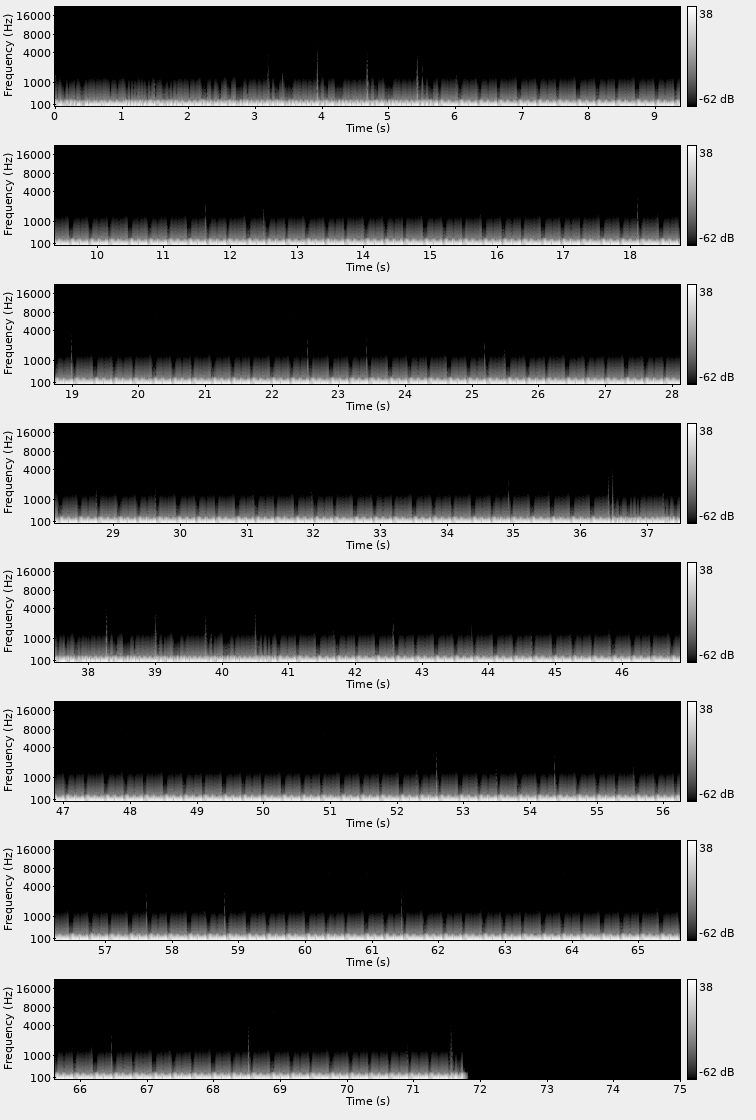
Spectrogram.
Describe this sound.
This sound was created by taking a file of solar irradiance data, and importing the data as a raw sound file using Audacity software. This is my first attempt to create sound from data; I hope to get better results later, but these may interest someone.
